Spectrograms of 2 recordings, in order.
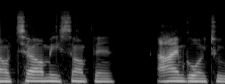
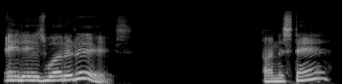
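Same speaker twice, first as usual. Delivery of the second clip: put-on voice; 5 semitones higher, 6 dB louder than usual. Shown as a demonstration. Shows off voices on stream.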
